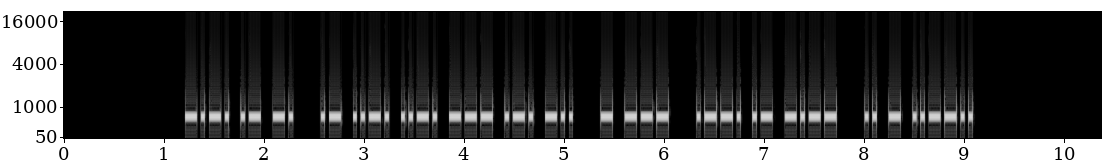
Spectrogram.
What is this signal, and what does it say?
Morse code, heard as a keyed tone, about 30 wpm, 700 Hz. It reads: CAN AFFORD TO PAY IT?
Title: Sentences from Top 1100 Words 30wpm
